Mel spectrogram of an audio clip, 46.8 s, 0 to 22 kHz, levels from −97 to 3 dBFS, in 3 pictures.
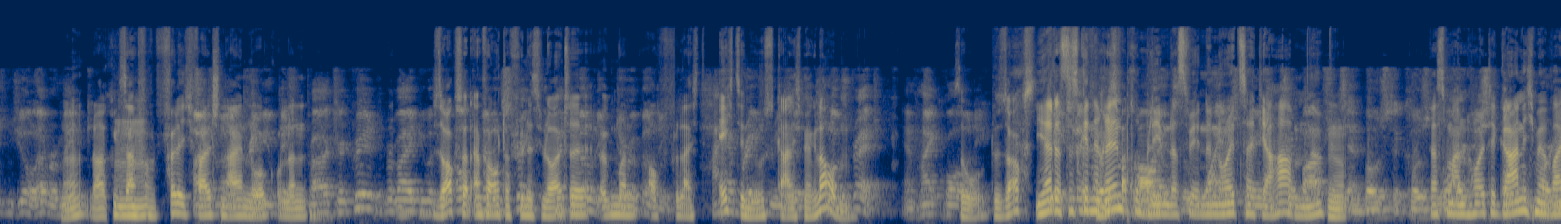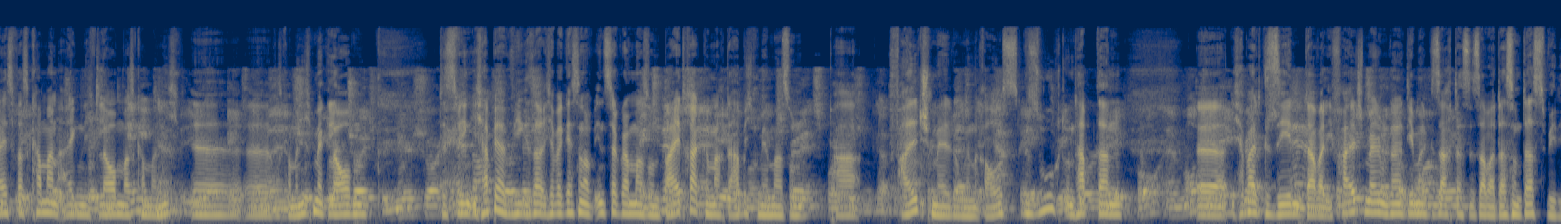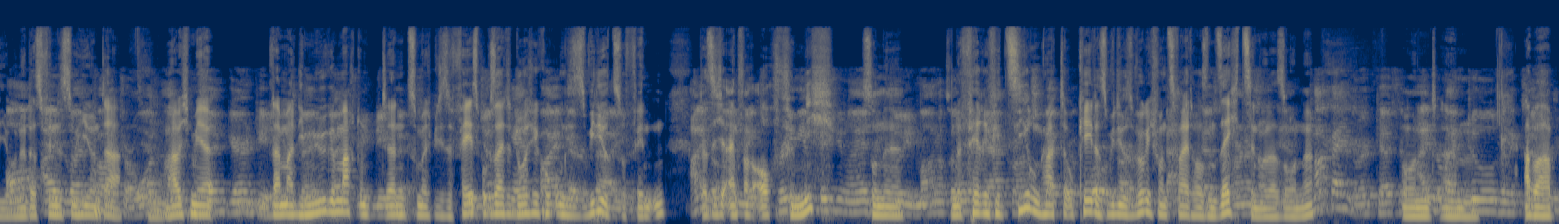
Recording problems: voice in the background; loud; throughout; 8 dB below the speech

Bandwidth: 14 kHz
